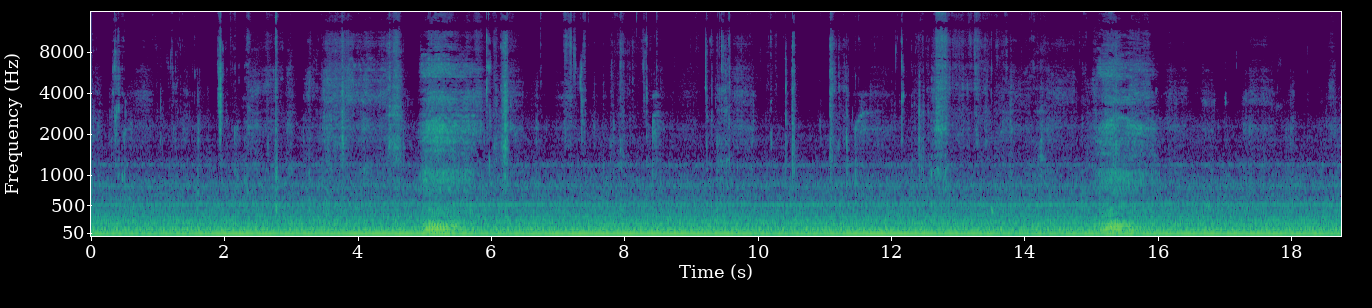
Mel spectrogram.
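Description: A steady low hum inside a car cabin, with faint chewing and crunching of fried seitan chicken fingers. Two short hums of the voice come about five seconds in and again about fifteen seconds in.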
